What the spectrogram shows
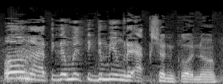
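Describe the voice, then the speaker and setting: A man's voice: high voice, very animated, a little fast, a little hiss or hum. A man hosting a radio call-in show, chatting casually and teasing the caller playfully. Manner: teasing, playful, bursts into crooning. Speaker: radio host. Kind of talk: late-night radio call-in chat.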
